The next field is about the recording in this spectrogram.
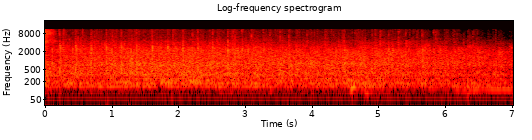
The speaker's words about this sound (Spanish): Dense un aplauso.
